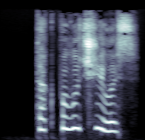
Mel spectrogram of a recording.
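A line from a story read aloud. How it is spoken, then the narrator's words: Timid babbling. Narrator (Russian): пролепетала я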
